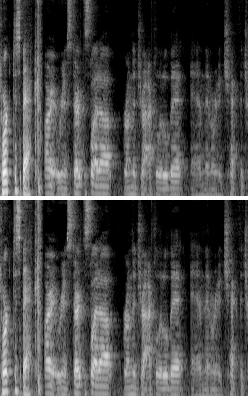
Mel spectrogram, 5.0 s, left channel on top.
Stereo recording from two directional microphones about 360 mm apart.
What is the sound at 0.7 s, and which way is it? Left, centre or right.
Speech, centre.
